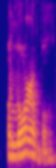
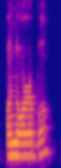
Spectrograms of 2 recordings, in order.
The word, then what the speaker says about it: honorable: this if you're going to pronounce the word honorable can you pronounce that honorable honorable yes our so you have the words adorable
